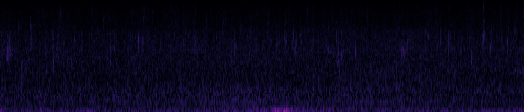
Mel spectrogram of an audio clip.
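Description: Steady rain falling in a continuous soft hiss of dense drops, with faint patters on a surface and no voices, holding an even level throughout.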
